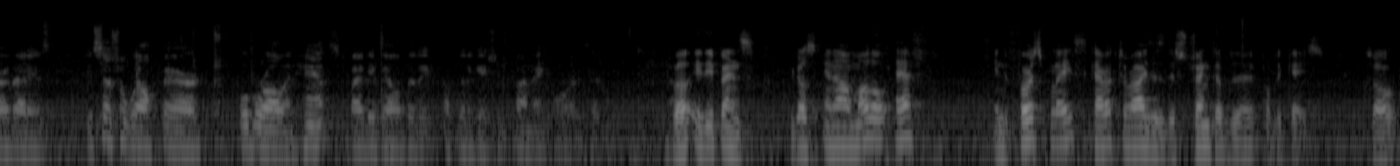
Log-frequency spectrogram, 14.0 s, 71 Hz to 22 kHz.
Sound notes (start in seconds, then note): 5.9 faintly speaking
